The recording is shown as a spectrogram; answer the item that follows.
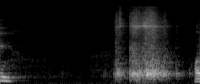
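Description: One stroke of a butcher's bow saw through the breast ribs of a roe deer carcass. The stroke starts about a second in and lasts a little under a second.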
